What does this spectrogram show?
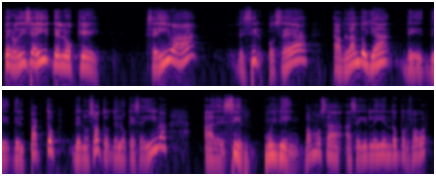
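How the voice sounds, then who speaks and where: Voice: mid-range voice, animated, unhurried, creaky, a little mellow. A preacher giving a sermon in a church, reading Bible verses aloud and putting questions to the congregation in a declaiming way.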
